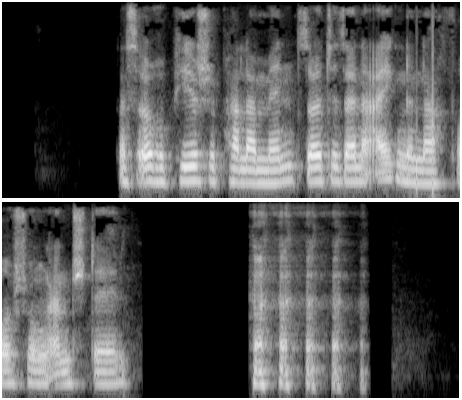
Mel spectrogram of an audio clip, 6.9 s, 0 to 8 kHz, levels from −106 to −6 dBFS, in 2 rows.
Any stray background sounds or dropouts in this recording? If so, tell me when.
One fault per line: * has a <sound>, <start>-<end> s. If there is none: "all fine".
* has a laugh, 5.3-6.2 s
